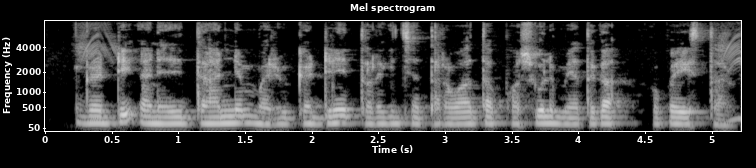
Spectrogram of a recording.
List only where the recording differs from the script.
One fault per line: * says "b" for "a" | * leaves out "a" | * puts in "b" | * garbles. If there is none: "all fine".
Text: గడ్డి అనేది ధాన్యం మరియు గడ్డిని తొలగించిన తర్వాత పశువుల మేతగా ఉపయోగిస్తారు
all fine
